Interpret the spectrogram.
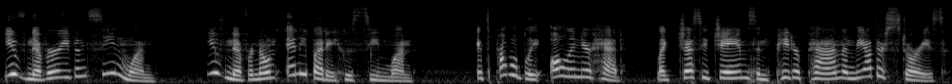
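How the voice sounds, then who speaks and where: A woman's voice: high voice, sing-song, moderate pace, no echo, voice pushed up. A woman reading a children's storybook in the part of a bossy, exasperated young girl with a firm, scolding manner.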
